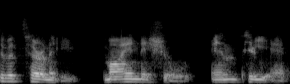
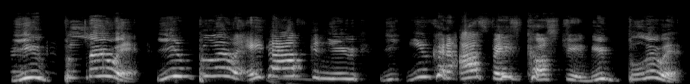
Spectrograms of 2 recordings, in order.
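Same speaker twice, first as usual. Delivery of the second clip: very high, strained mock wail; retold seething outburst. Teenager rages at his little brother for wasting his chance, high seething wail. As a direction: squeal it in hammed-up outrage, dragging the words. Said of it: "I'm seething. I'm like".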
